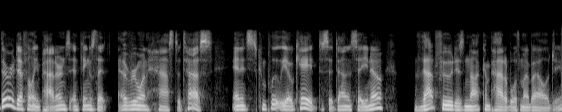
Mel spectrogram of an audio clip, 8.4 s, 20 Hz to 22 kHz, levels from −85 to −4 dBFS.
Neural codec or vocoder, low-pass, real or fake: none; 7.2 kHz; real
